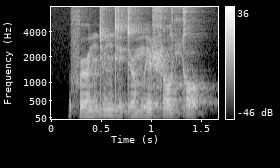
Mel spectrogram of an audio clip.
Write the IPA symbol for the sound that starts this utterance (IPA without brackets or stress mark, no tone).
f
